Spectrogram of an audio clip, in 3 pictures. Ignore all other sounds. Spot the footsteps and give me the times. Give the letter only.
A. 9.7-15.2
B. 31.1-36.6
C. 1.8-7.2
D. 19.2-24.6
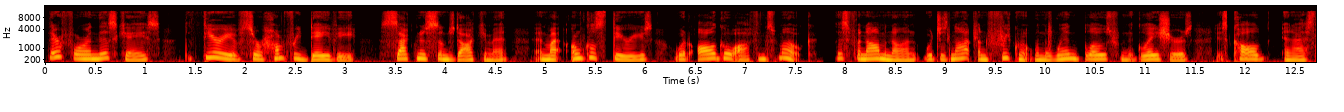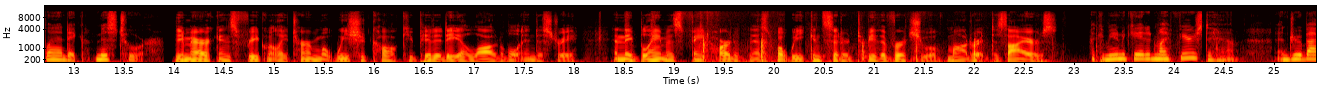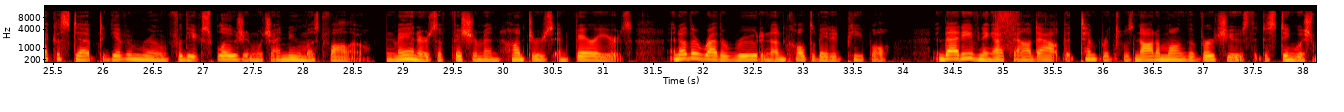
D.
